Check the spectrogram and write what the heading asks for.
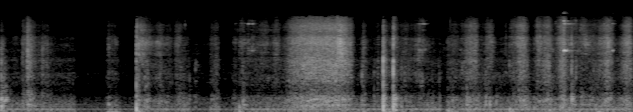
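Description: Cardboard box and packing being handled as a padded gig bag is pulled out of a shipping box: scattered knocks and rustles, and a longer scraping rub about four seconds in. A steady low hum runs underneath.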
